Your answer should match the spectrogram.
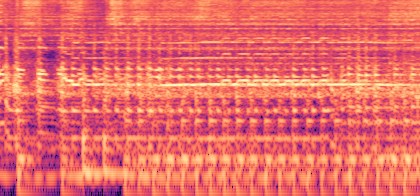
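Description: Instrumental chầu văn ritual music: a plucked lute plays quick repeated notes, and about a second in a long high melody note is held over it.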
